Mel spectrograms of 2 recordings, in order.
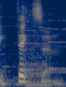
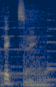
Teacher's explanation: say your words as though there is no g at the end this is common to most southern accents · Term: drop your g's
